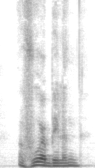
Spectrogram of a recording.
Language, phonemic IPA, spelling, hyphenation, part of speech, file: Dutch, /ˈvoːrˌbɪ.lə(n)/, voorbillen, voor‧bil‧len, noun, Nl-voorbillen.ogg
- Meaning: vulva, vagina; front bottom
